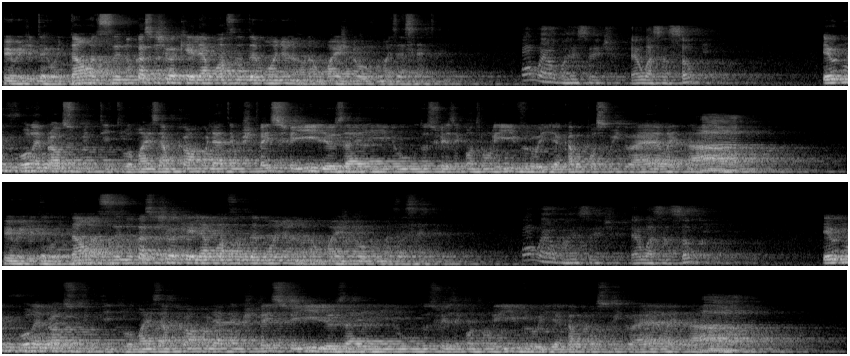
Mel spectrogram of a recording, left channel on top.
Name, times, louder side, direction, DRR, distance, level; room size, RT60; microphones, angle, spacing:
voice 1, 0.0-4.3 8.2-15.8, left 1 dB, 70° left, 2 dB, 4.3 m, -23 dB
voice 2, 5.2-7.0 15.4-15.8, left 1 dB, 50° left, 2 dB, 1.5 m, -31 dB
29.0 x 14.5 x 8.0 m, 2.3 s
head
